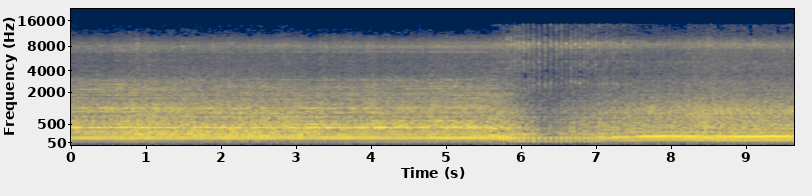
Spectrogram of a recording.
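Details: Honda Harmony HRM215 SX self-propelled mower, GXV140 engine, run at full throttle then lowered toward idle; steady even drone dips briefly as throttle moves, then settles cleanly at new speed: normal running.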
